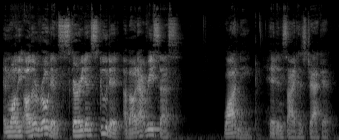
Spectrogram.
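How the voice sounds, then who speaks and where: Male teacher, storybook read-aloud: very animated pitch, expressive pauses, echoey room. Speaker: teacher reading aloud to students. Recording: roomy, echoey sound.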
